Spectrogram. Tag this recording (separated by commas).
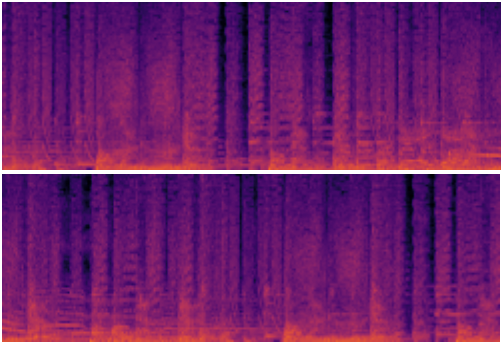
Music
